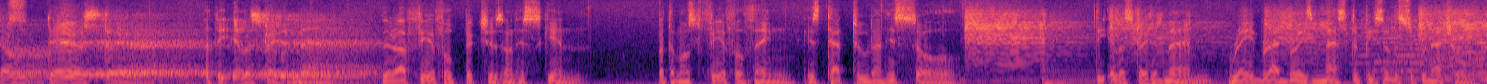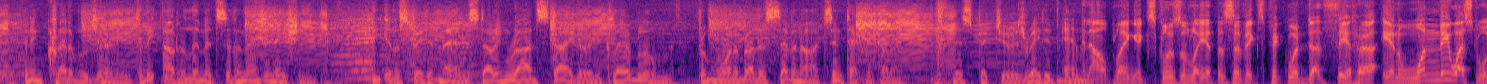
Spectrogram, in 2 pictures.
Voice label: Advertisement; The Illustrated Man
